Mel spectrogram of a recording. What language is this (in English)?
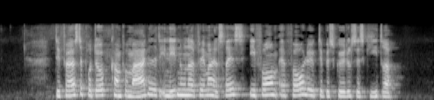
Danish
